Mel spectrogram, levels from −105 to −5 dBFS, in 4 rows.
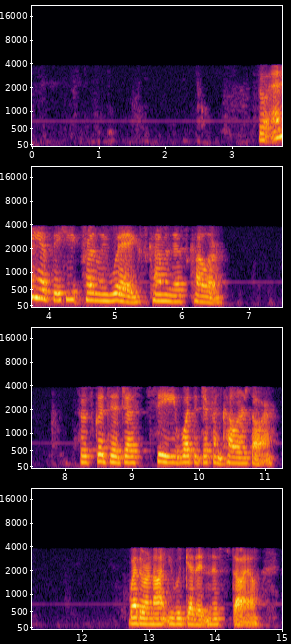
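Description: Sound dips sharply from 1.51 to 1.86 s and again from 7.80 to 8.15 s, falling by about 17 and 18 dB: the noise suppressor mistook it for noise and cut it. The audio is band-limited to 4 kHz throughout by the call codec.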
